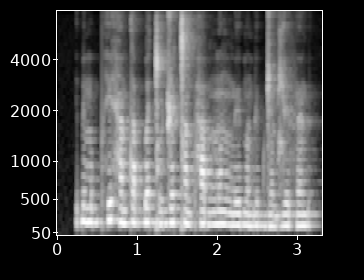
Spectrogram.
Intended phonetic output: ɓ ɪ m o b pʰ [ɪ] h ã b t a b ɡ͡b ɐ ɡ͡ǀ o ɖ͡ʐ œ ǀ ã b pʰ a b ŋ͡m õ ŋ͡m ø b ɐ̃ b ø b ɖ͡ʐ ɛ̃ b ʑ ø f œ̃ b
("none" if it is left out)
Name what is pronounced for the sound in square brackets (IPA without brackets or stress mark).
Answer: ɪ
